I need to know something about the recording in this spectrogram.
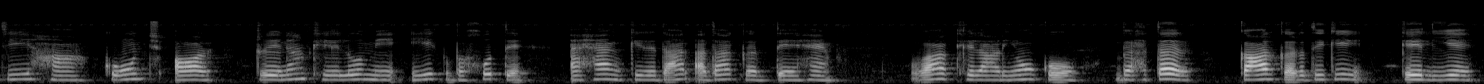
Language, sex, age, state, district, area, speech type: Urdu, female, 18-30, Bihar, Gaya, urban, spontaneous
